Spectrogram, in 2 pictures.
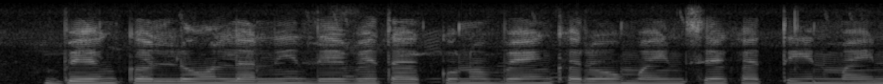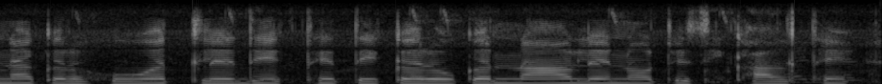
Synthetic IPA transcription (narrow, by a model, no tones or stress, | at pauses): bɛ̃ːŋkːəlõːlənid̪eːbet̪akonobɛ̃ːŋkːəɾoməɪnsekat̪iːnməɦinakəɾhuət̪led̪eːkʰt̪ʰet̪ekəɾoːkəɾnaːʋlenoːʈɪsɪkaːlt̪ẽ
